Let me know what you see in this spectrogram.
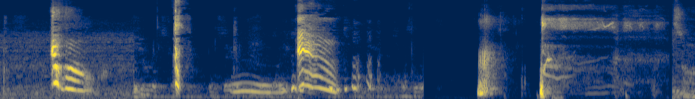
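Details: Babies sneezing: several sharp, explosive infant sneezes, some running into short squeals or coos, with adult voices nearby.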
